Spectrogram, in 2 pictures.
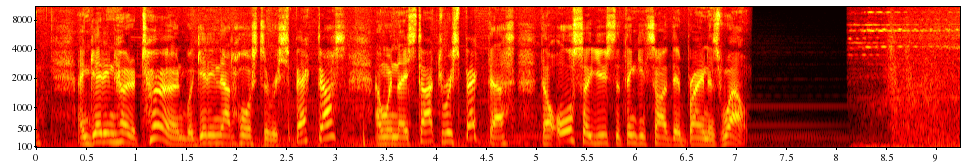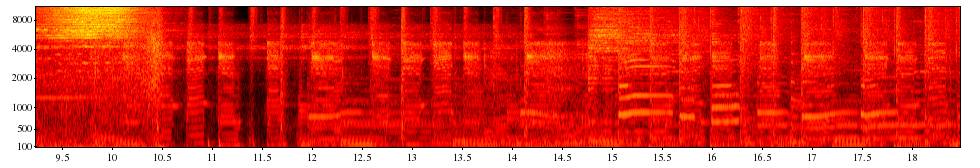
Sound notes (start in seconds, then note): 8.1 shimmering; 10.9 upbeat country music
